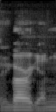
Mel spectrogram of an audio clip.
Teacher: that R sound, that retroflex R, is not something everybody quite like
